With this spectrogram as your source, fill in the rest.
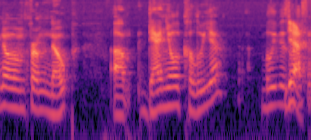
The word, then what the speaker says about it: Kaluuya: Daniel Kaluuya, I believe his last name is pronounced.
